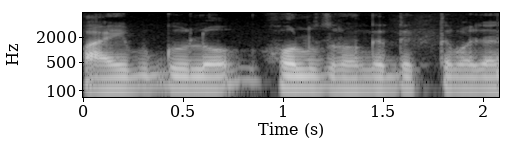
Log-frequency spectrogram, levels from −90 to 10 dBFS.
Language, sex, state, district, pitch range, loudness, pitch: Bengali, male, Jharkhand, Sahebganj, 110-115 Hz, -20 LUFS, 110 Hz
